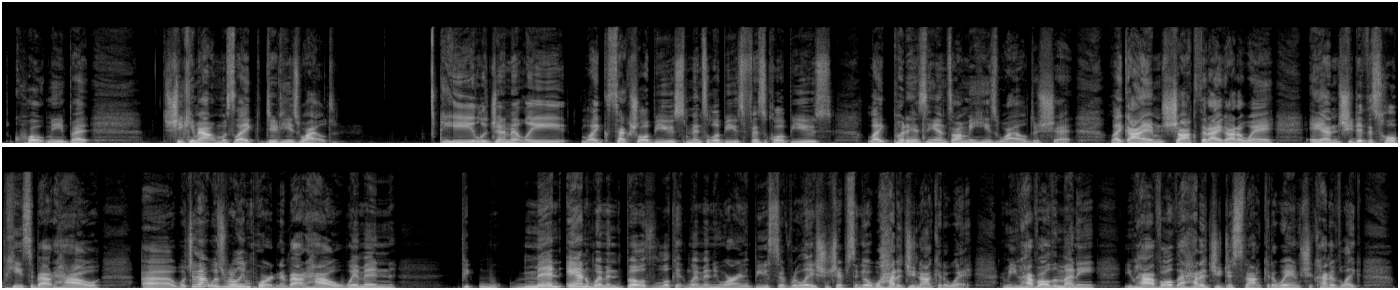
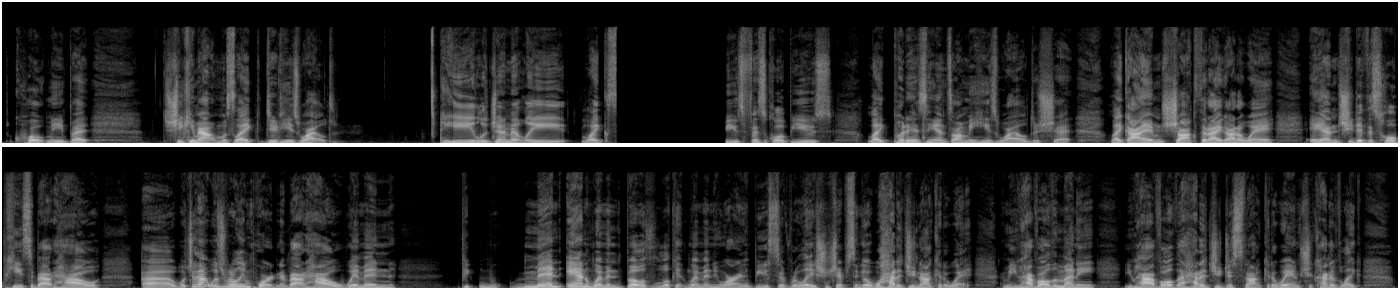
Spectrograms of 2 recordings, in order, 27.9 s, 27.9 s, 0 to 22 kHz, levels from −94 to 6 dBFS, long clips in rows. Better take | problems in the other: first | audio cutting out; at 6 s for 1 s

